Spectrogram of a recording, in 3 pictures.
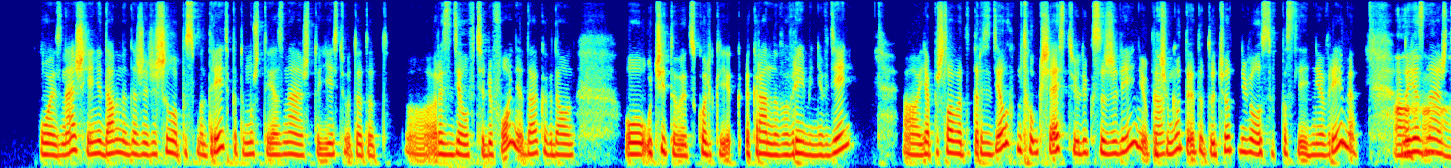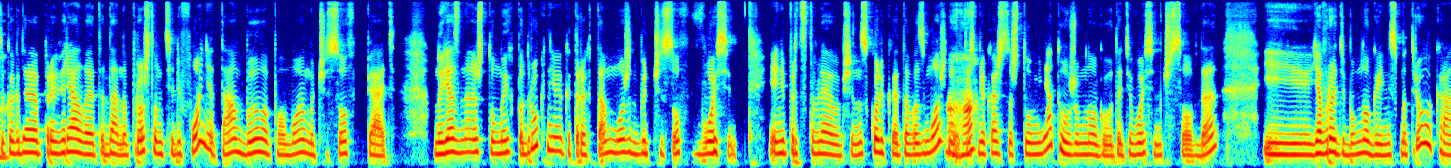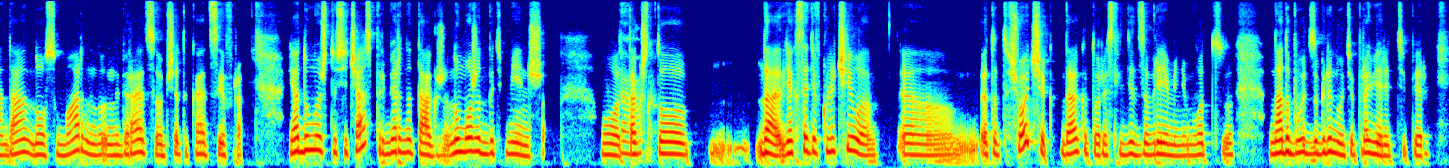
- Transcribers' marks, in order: laughing while speaking: "к счастью"
- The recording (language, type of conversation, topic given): Russian, advice, Как мне сократить уведомления и цифровые отвлечения в повседневной жизни?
